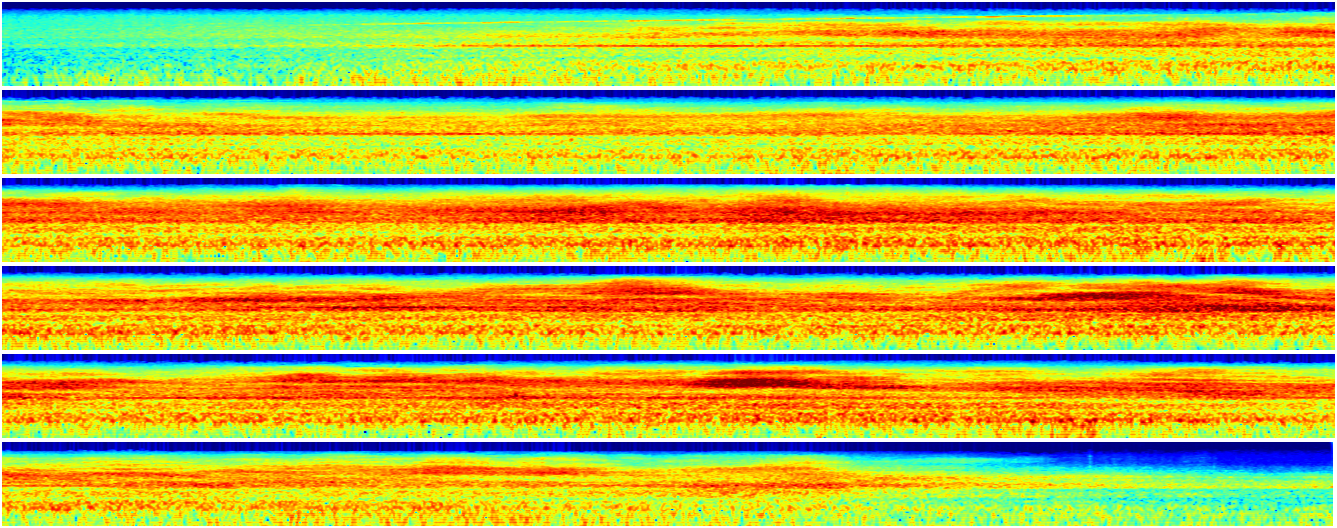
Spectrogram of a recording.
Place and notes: Leipzig-Halle Cargo Airport
cargo airport, Leipzig, Halle, military cargo flights, Background Listening Post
